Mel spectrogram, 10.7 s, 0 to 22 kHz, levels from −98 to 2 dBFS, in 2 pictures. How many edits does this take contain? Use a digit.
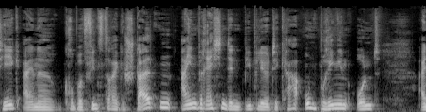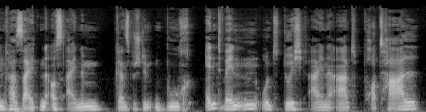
1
